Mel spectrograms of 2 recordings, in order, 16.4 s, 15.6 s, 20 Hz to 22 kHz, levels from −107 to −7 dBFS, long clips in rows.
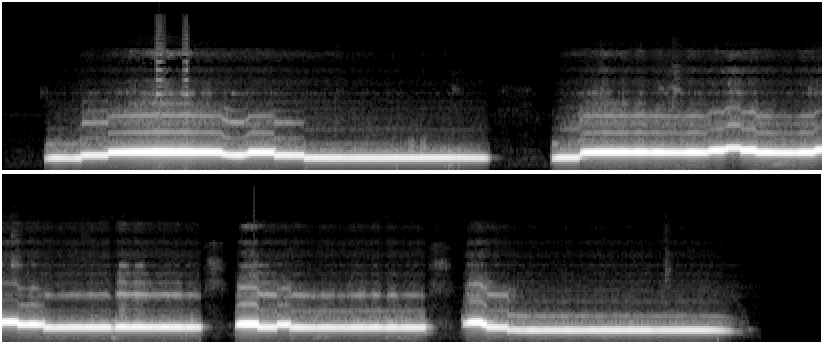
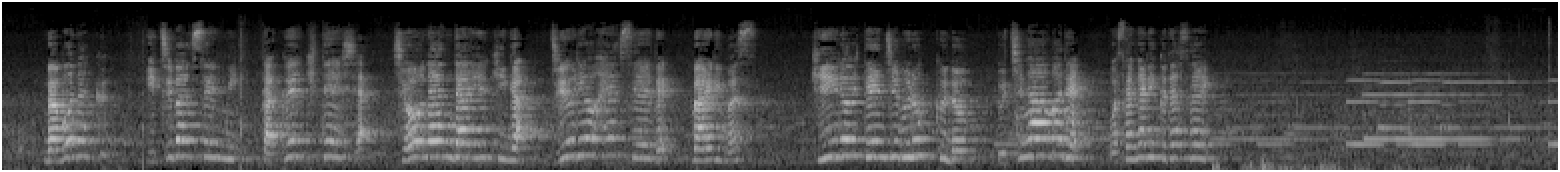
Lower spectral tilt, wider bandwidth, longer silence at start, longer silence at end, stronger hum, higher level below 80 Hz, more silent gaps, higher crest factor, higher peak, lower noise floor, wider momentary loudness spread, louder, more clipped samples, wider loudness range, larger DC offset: first, -8.5 dB/octave vs -1 dB/octave; second, 1.5 kHz vs 14 kHz; first, 0.45 s vs 0 s; first, 0.95 s vs 0 s; neither; second, -84 dBFS vs -76 dBFS; neither; second, 12 dB vs 24 dB; first, 0 dBFS vs -20 dBFS; first, -87 dBFS vs -66 dBFS; second, 13 LU vs 21 LU; first, -12 LUFS vs -41 LUFS; neither; about the same, 8 LU vs 8 LU; neither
